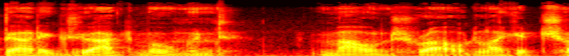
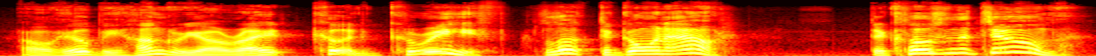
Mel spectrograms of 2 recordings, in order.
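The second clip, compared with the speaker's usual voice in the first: put-on high loud frantic boy; panicked shout; 12 dB louder than usual. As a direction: cry out in agony. Agonized Tom.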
